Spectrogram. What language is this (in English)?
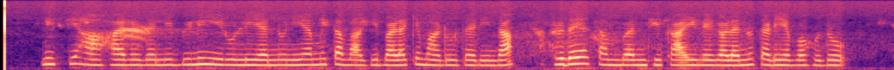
Kannada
